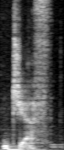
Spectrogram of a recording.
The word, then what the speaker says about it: Jeff: help jeff and yes that is how you pronounce his name it is not geoff that is jeff that one was easy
